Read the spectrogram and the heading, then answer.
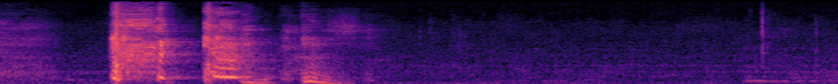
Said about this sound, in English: Sorry, just on these spikes and valleys while I cough like a walrus.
